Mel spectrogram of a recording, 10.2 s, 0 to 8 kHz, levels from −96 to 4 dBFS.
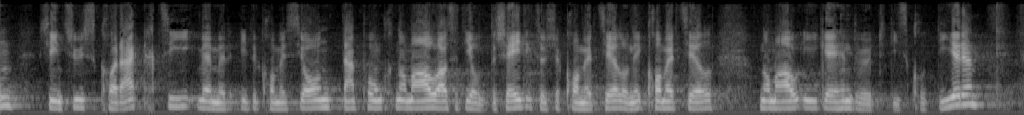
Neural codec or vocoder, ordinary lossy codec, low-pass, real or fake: none; none; 7.2 kHz; real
